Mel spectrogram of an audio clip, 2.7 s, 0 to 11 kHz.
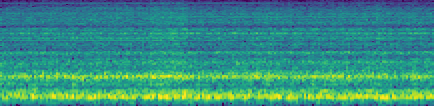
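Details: Eberspacher D5W diesel water heater, fully ignited and glow plug off, running in boost mode heating water toward 60°: steady even roar with constant low hum, no surging or popping, burning cleanly at full output.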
